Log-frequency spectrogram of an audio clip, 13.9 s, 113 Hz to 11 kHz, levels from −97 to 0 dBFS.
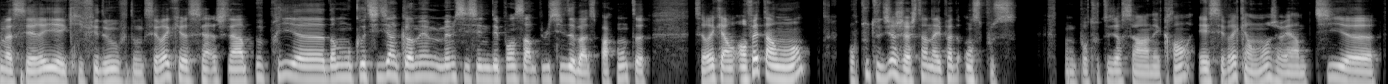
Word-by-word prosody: ma 120 -3 +2
série 125 +4 +3
et 115 -3 +3
kiffer 120 +2 -5
de 120 - 0
ouf, 125 -4 -1
donc 105 -1 -7
c'est 130 - -2
vrai 165 +3 +3
que 140 -5 +1
c'est 130 -1 -3
je 120 - -7
l'ai 130 - +2
un 130 - +4
peu 130 +5 -7
pris, 175 +4 -4
heu, 145 -1 +3
dans 150 +1 +1
mon 160 0 -1
quotidien, 170 +2 +1
quand 160 0 +5
même. 170 0 -2
Même 155 +2 -1
si 155 -3 -3
c'est 145 - -1
une 140 -1 0
dépense 145 +1 -1
impulsive, 140 +4 -2
de 140 - +6
base. 105 -3 +1
Par 110 0 -2
contre, 155 +1 -2
heu, 115 - -3 0.4
c'est 120 - -4
vrai 145 +3 +4
qu'à 135 - +4
en 140 +1 +3
fait, 225 -3 +5
à - - +8
un - - +7
moment, 150 - +3 0.4
pour - - -7
tout 190 - -8
te 165 - -5
dire, 200 +8 +2
j'ai 140 - +1
acheté 125 +7 -1
un 150 - 0
Ipad 150 +3 -1
11 140 -1 -1
pouces, 105 -6 -10 0.5
donc 110 -2 -9
pour 110 0 -8
tout - - -16
te - - -14
dire, 115 -1 -2
c'est 115 -2 -6
un 100 -1 0
écran 140 +10 -3
et 125 -1 0
c'est 120 - -5
vrai, 160 +5 +1
qu'à 160 - -4
un - - -1
moment, 125 +8 -2
j'avais 115 -7 -4
un 100 0 -2
petit, 150 +9 -3
heu, 115 -3 +3
140 Hz, 300 wpm, -22 LUFS, 120-155 Hz, 0.5 s, à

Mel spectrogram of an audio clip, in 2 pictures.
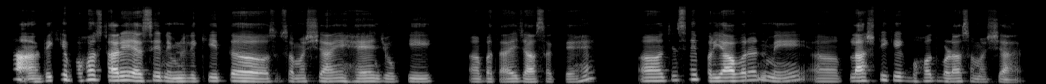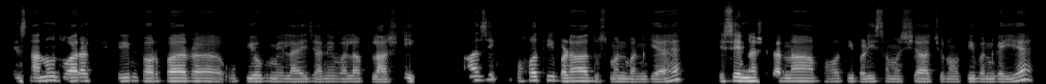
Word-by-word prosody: हाँ 135 0 +9
देखिए 220 +6 0
बहुत 215 +6 +4
सारे 190 -1 +9
ऐसे 165 +2 +4
निम्नलिखित 150 +2 -2
अ, 145 -4 +7
समस्याएँ 145 +1 -3
हैं 140 0 0
जो 135 -2 -7
कि 135 0 -5 0.4
अ, 130 -1 -4
बताए 135 +1 -4
जा 125 -3 +3
सकते 125 -1 -10
हैं। 205 - -6 0.4
अ, 165 +1 +4
जैसे 200 +3 -4
पर्यावरण 165 +1 +5
में 165 +5 -4
अ, - - -24 0.4
प्लास्टिक 165 +4 +4
एक 175 -4 -2
बहुत 160 +3 -6
बड़ा 140 -2 0
समस्या 120 -5 -7
है। 105 - -14 0.4
इंसानों 170 +4 -1
द्वारा 165 0 +3
कृत्रिम 160 -1 -9
तौर 145 -2 -1
पर 150 0 +4
अ, 145 -1 -1
उपयोग 145 0 -6
में 140 0 -7
लाए 130 0 -5
जाने 135 0 -8
वाला 130 +1 -6
प्लास्टिक 125 +2 -5 0.6
आज 195 +2 -5
एक - - -8 0.2
बहुत 185 +5 -1
ही 190 - -3
बड़ा 155 +1 +3
दुश्मन 140 -2 -7
बन 125 -1 -7
गया 125 0 -4
है। 205 - -2 0.4
इसे 160 +2 +2
नष्ट 155 -1 +3
करना 145 0 0
बहुत 140 +3 -13
ही - - -5
बड़ी 130 +1 -5
समस्या, 135 -1 -5
चुनौती 130 +1 -9
बन 130 -1 -7
गई 125 +1 -6
है। 205 +5 0
145 Hz, 170 wpm, -24 LUFS, 135-165 Hz, 0.6 s, हाँ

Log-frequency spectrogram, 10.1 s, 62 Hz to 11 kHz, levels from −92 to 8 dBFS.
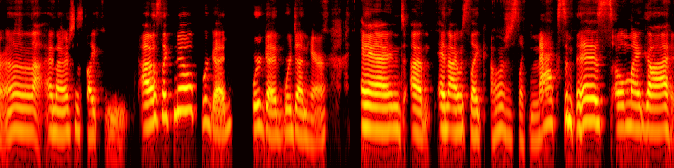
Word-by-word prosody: And 195 0 -3
I 175 -1 +1
was 185 0 -5
just 195 -1 -12
like, 175 0 -4
uhm, 315 +3 -16 0.2
I 220 +2 +7
was 285 +4 +1
like, 295 0 0
"Nope, 365 +2 +3
we're 255 0 -7
good, 230 0 -1 0.3
we're 220 +2 0
good; 170 -5 -1
we're 190 +1 -5
done 165 -4 -1
here." 145 +4 -8 0.5
And, 205 -2 +4
um, 190 -3 +2
and 205 -1 +3
I 190 -1 +3
was 195 0 -3
like 175 -1 -3
I 165 - -12
was 200 -1 -7
just 165 -1 -10
like, 155 - -11
"Maximus. 250 - 0
Oh 215 0 +1
my 220 -2 -1
God." 200 -1 +2
200 Hz, 185 wpm, -23 LUFS, 185-230 Hz, 0.5 s, I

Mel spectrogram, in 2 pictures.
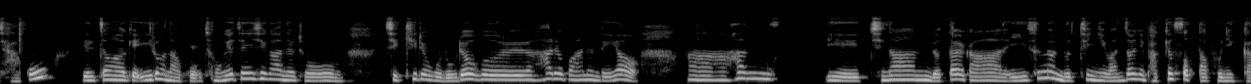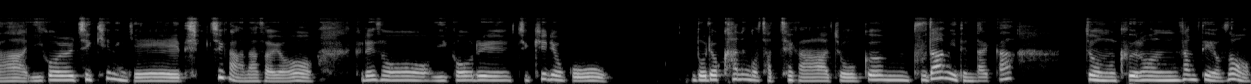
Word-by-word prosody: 자고 245 - -1 0.3
일정하게 195 +1 +1
일어나고 180 - -1
정해진 230 +8 -1
시간을 235 -7 -1
좀 170 -3 -2 0.4
지키려고 205 -2 -1
노력을 215 +4 +2
하려고 250 -4 -1
하는데요. 205 -2 -1 0.5
아 215 - -4 0.4
한 270 -2 -1
스 245 +1 -12 0.5
예 175 -3 +1
지난 210 +1 +2
몇 160 -2 -2
달간 185 -6 -1
이 170 +3 -1
수면 290 +2 0
루틴이 180 +2 -1
완전히 185 +9 -1
바뀌었었다 200 0 -1
보니까 155 -2 -3
이걸 200 +4 +3
지키는 220 +1 0
게 165 -1 +3
쉽지가 295 - +1
않아서요. 155 +1 -1 0.4
그래서 190 -2 +1
이거를 190 +2 +1
지키려고 180 -6 0 0.8
노력하는 215 +3 +3
것 195 -3 0
자체가 165 -1 -2
조금 195 +4 +1
부담이 260 +6 +3
된달까? 170 - -4 0.7
좀 185 -5 +4
그런 190 -1 +4
상태여서 210 -4 0
195 Hz, 245 characters per minute, -24 LUFS, 170-215 Hz, 0.8 s, 좀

